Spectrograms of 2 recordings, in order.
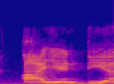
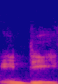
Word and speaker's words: INDIA: Navika, first and foremost, I think elementary knowledge, INDIA is pronounced as India, not Indy.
